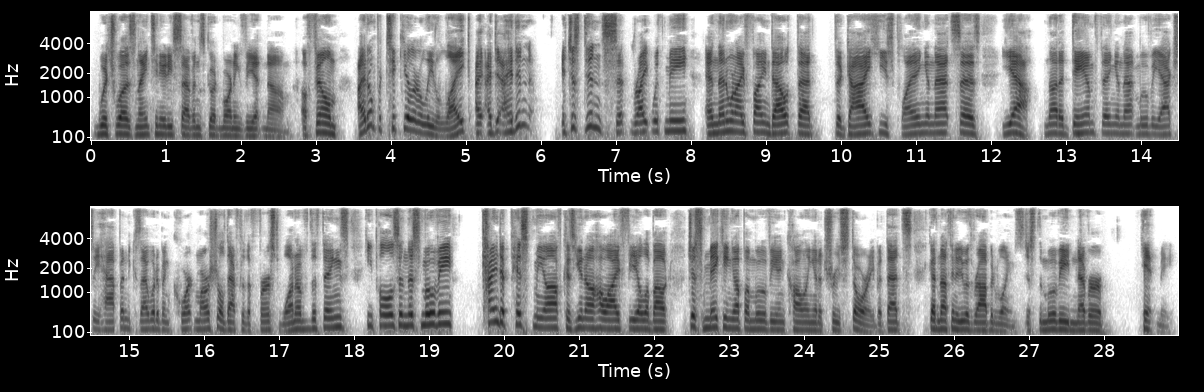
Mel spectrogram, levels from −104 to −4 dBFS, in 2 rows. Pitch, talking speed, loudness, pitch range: 150 Hz, 215 wpm, -26 LUFS, 135-170 Hz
